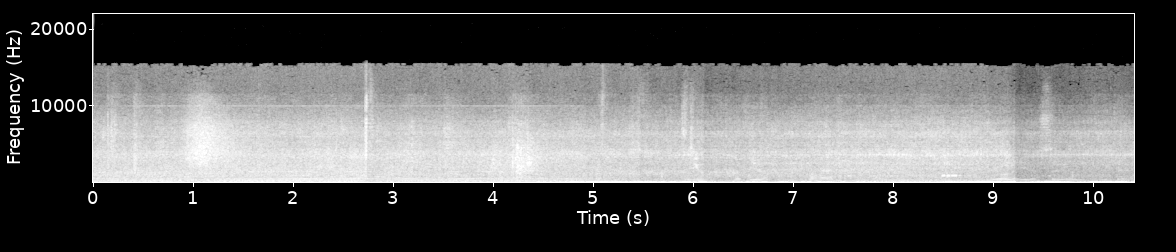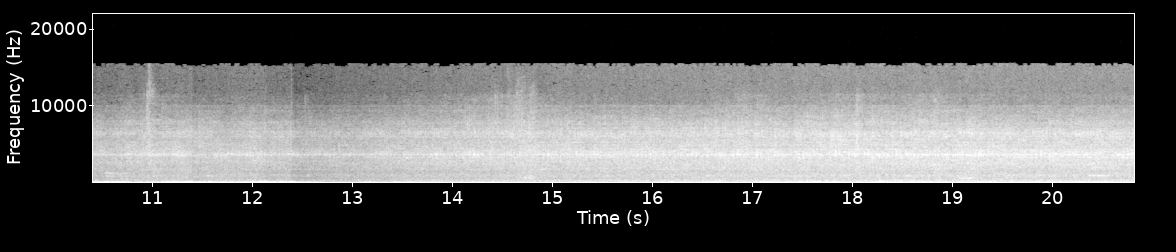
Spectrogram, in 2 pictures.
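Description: Road traffic outdoors: an engine hum for the first few seconds, then a louder, uneven low rumble from about five to twelve seconds in, like a heavy vehicle passing, settling back to a steadier traffic background.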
